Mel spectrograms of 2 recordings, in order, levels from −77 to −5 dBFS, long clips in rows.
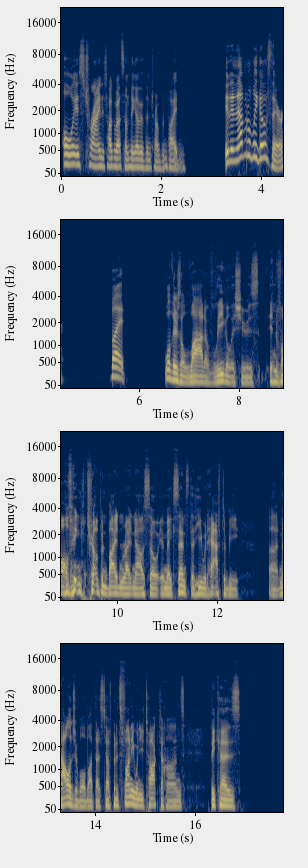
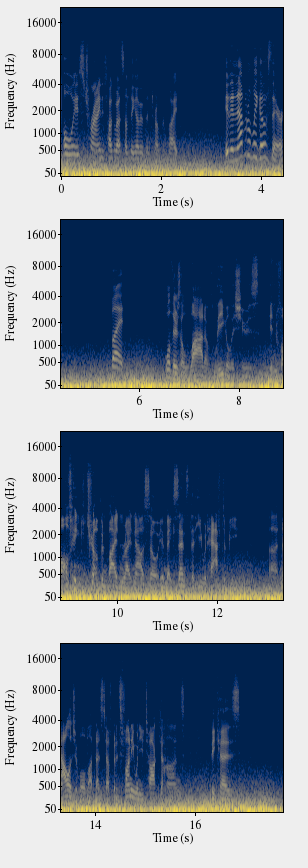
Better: first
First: none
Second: low rumble; loud; throughout; 6 dB below the speech

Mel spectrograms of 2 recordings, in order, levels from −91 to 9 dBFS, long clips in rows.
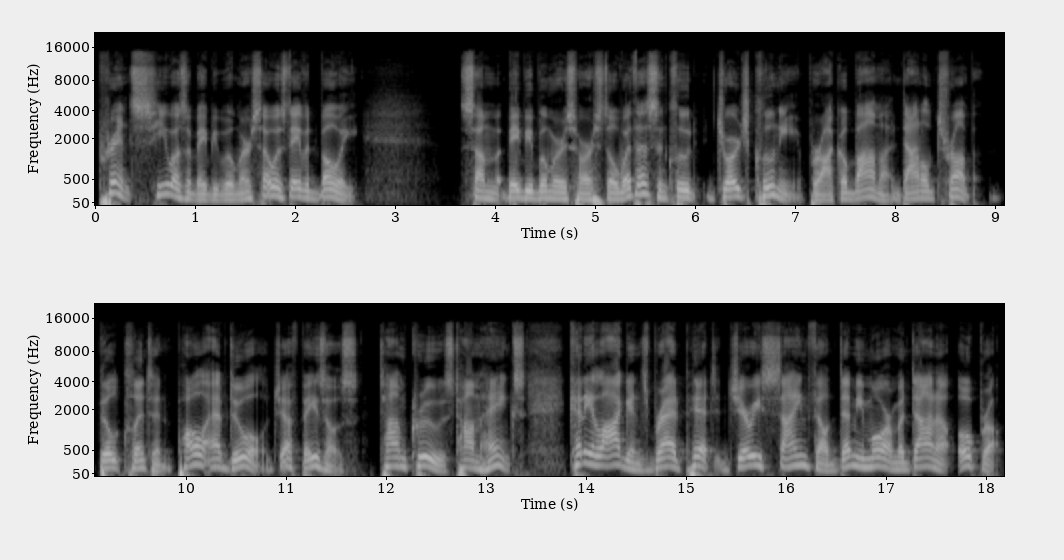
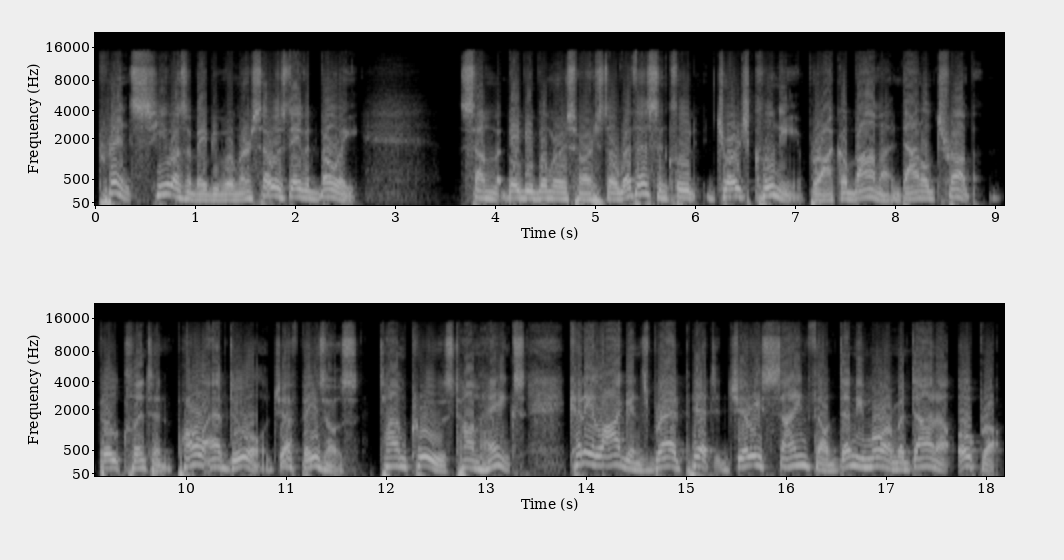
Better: first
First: none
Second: distortion; heavy; 23% of the sound clipped

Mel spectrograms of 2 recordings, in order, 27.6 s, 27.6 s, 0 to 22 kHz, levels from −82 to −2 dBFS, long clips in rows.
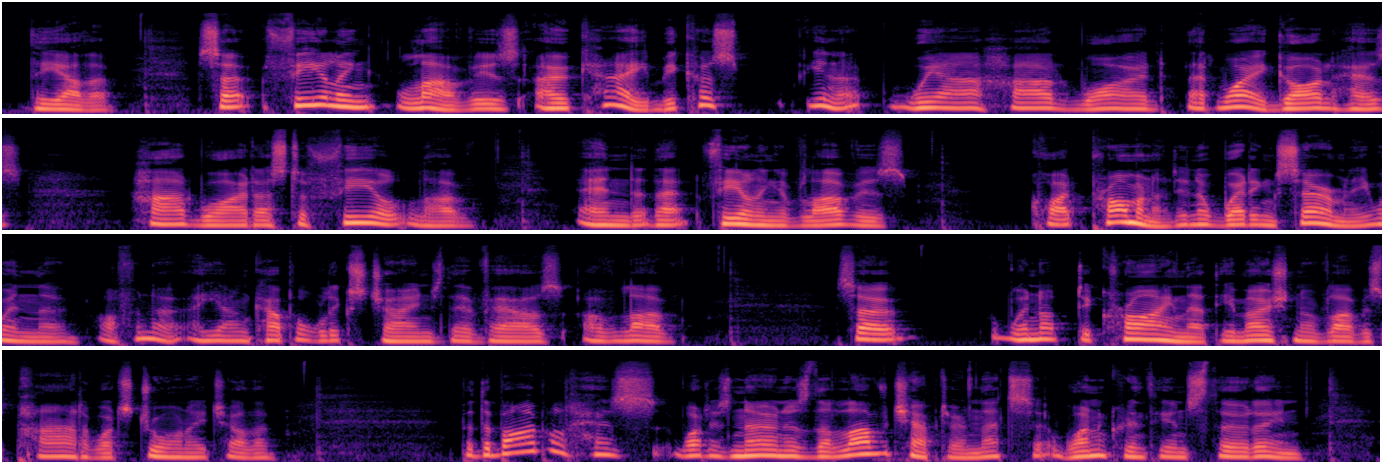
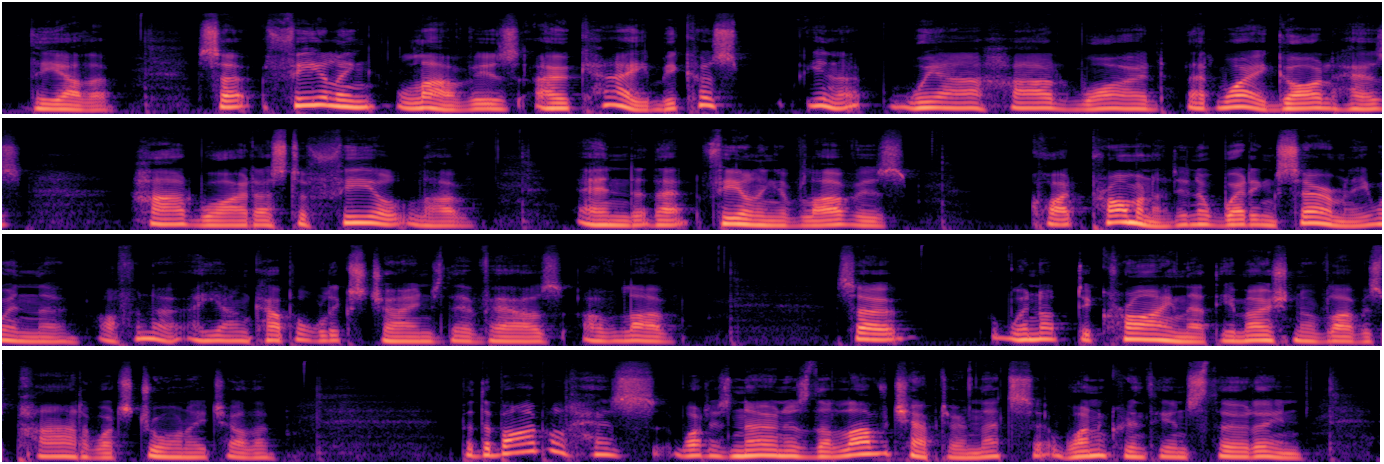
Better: neither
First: none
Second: none

